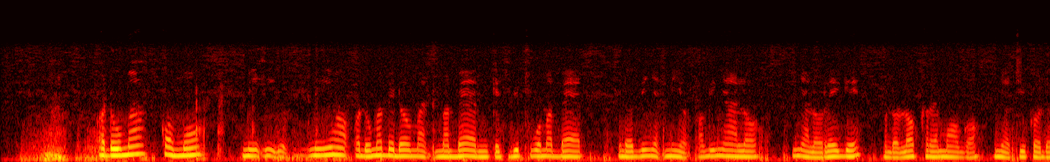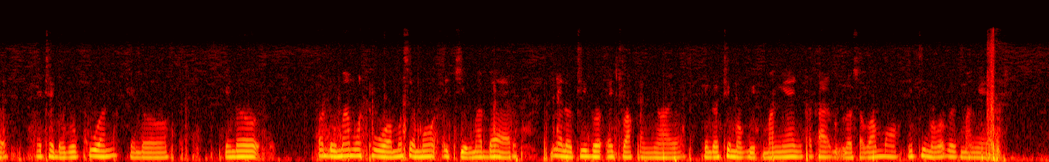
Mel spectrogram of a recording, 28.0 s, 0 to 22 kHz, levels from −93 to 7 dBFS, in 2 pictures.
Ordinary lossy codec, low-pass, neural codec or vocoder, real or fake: none; 10.8 kHz; none; real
